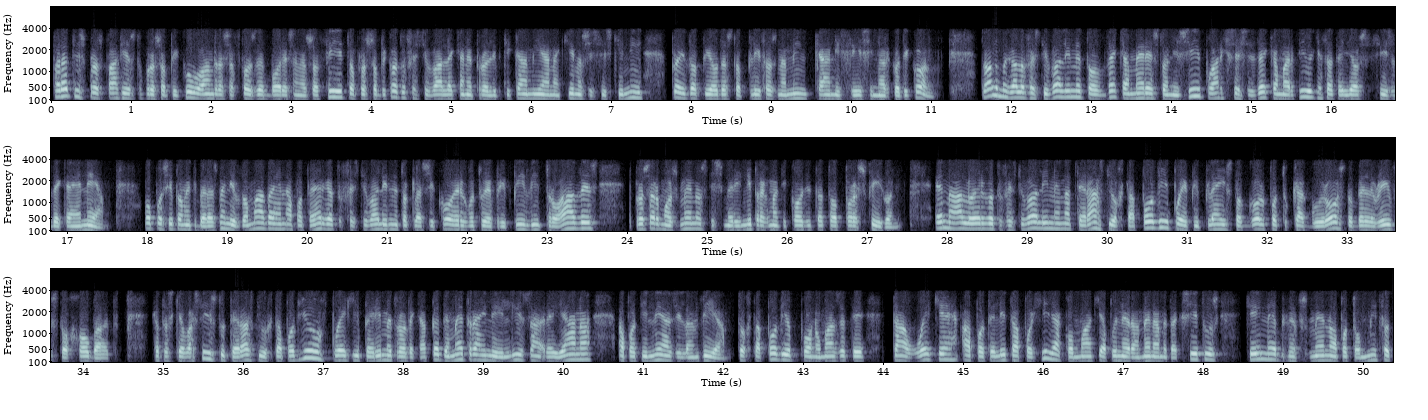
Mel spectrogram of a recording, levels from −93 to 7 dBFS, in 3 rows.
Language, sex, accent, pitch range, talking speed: Greek, male, native, 130-165 Hz, 155 wpm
